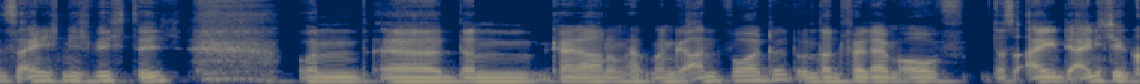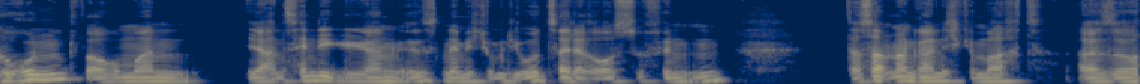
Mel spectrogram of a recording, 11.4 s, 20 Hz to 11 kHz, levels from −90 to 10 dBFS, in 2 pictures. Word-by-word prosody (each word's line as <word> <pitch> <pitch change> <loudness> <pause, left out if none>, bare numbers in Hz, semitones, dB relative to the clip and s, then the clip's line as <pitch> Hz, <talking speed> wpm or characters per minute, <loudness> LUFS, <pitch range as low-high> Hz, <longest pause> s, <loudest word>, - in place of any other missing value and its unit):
es - - -3
ist - - +1
eigentlich 125 0 +2
nicht 120 -3 -3
wichtig. 125 0 0 0.6
Und, 110 -1 -1
äh, 105 +1 +4
dann, 105 0 0
keine 110 -2 +4
Ahnung, 105 -1 0
hat 105 -1 -2
man 100 +1 -3
geantwortet 130 +7 0
und 105 - -2
dann 105 -1 +1
fällt 110 +1 +3
einem 110 -2 +3
auf, 105 0 0
das 95 0 -5
ei 115 - +7
der - - +4
eigentliche 120 +1 +3
Grund, 145 +9 +2
warum 100 +3 -1
man, 105 0 -2 0.2
ja, 105 -1 0
ans 95 - -2
Handy 120 -1 +1
gegangen 100 +1 -2
ist, 115 +4 -5
nämlich 95 -1 -3
um 100 - -6
die 100 - -5
Uhrzeit 120 -4 +1
rauszufinden, 105 +6 -4 0.6
das - - +2
hat - - +6
man 115 -1 +3
gar 110 0 +2
nicht 105 -1 -3
gemacht. 100 0 -3
Also 100 +1 0
105 Hz, 220 wpm, -31 LUFS, 100-115 Hz, 0.6 s, ei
